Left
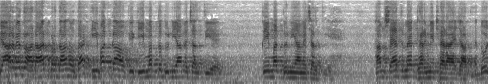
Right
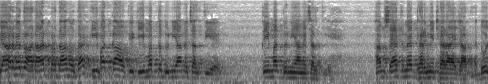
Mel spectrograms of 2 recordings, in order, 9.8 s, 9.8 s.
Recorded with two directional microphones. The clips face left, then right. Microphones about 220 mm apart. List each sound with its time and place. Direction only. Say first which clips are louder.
0.0 s a man's voice: right 4 dB; 50° right (ahead or behind)
7.4 s a man's voice: right 3 dB; 50° right (ahead or behind)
